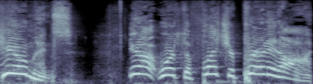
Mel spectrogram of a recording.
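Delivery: put-on angry yell. Telling a story about people watching from a window, the speaker does a mock-angry Billy Zane yell. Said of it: "He's all pissed off".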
